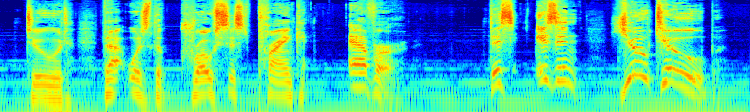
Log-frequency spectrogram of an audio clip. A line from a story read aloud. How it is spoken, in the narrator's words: Jesse shouted after him, but clearly too frightened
